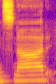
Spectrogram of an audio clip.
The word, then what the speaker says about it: Snod: Until then, my name is Snod. It rhymes with Zod and I'm out.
